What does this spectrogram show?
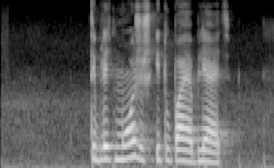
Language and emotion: Russian, angry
